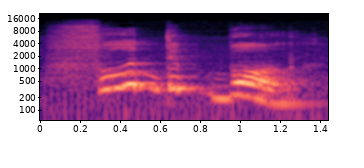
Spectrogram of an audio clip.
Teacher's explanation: B is voiced consonant, and it affects the previous letter t, and t also became voiced. Football. You can see d sound, football.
